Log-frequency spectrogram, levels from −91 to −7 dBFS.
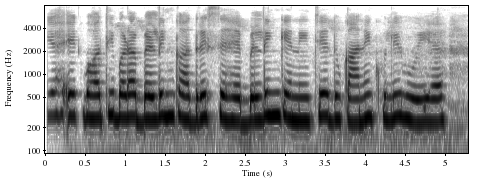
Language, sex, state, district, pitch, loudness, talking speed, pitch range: Hindi, female, Jharkhand, Garhwa, 265 Hz, -13 LUFS, 180 wpm, 250-275 Hz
